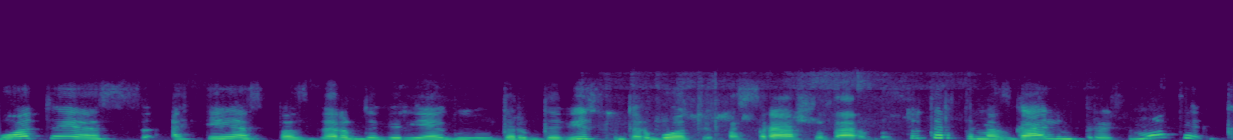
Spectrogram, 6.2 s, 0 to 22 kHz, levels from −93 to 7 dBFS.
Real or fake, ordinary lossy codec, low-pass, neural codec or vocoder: real; Opus, 32 kbps; 10.8 kHz; none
